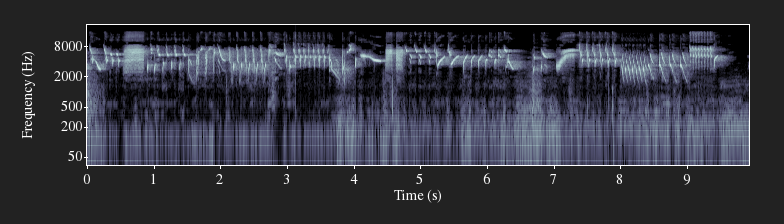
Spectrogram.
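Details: Caged Himalayan goldfinch in full song: a long, busy medley of rapid chirp series, buzzy rattles and slurred whistles, briefly pausing near the end, with faint low background hum.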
